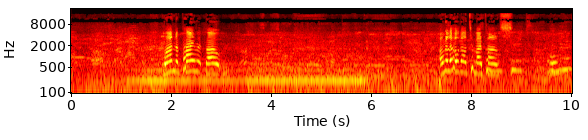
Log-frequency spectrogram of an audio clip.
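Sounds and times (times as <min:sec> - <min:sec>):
ride machinery humming and rumbling: 0:00.0 - 0:10.0.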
